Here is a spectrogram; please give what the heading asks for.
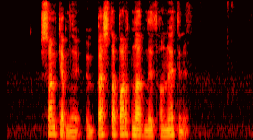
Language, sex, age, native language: Icelandic, male, 20-29, Icelandic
